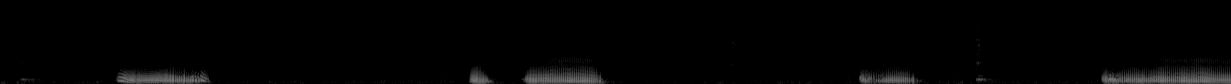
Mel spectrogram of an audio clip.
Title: Epic Cat Snoring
